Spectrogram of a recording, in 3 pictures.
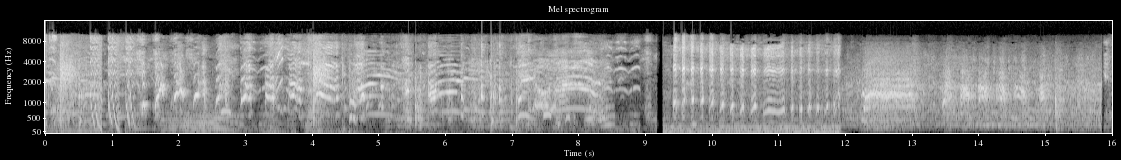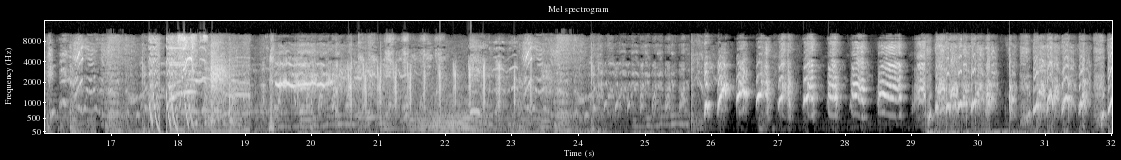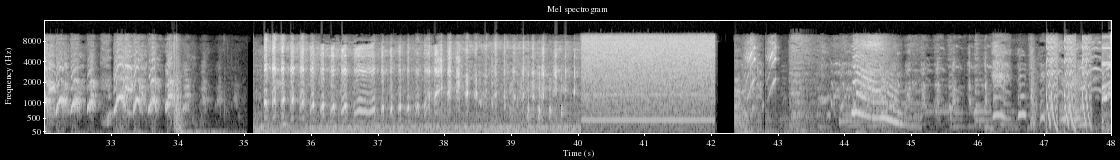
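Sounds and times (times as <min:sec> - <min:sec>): people laughing: 0:00.0 - 0:40.1, 0:43.5 - 0:48.0
music: 0:21.0 - 0:24.2, 0:42.4 - 0:46.8.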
